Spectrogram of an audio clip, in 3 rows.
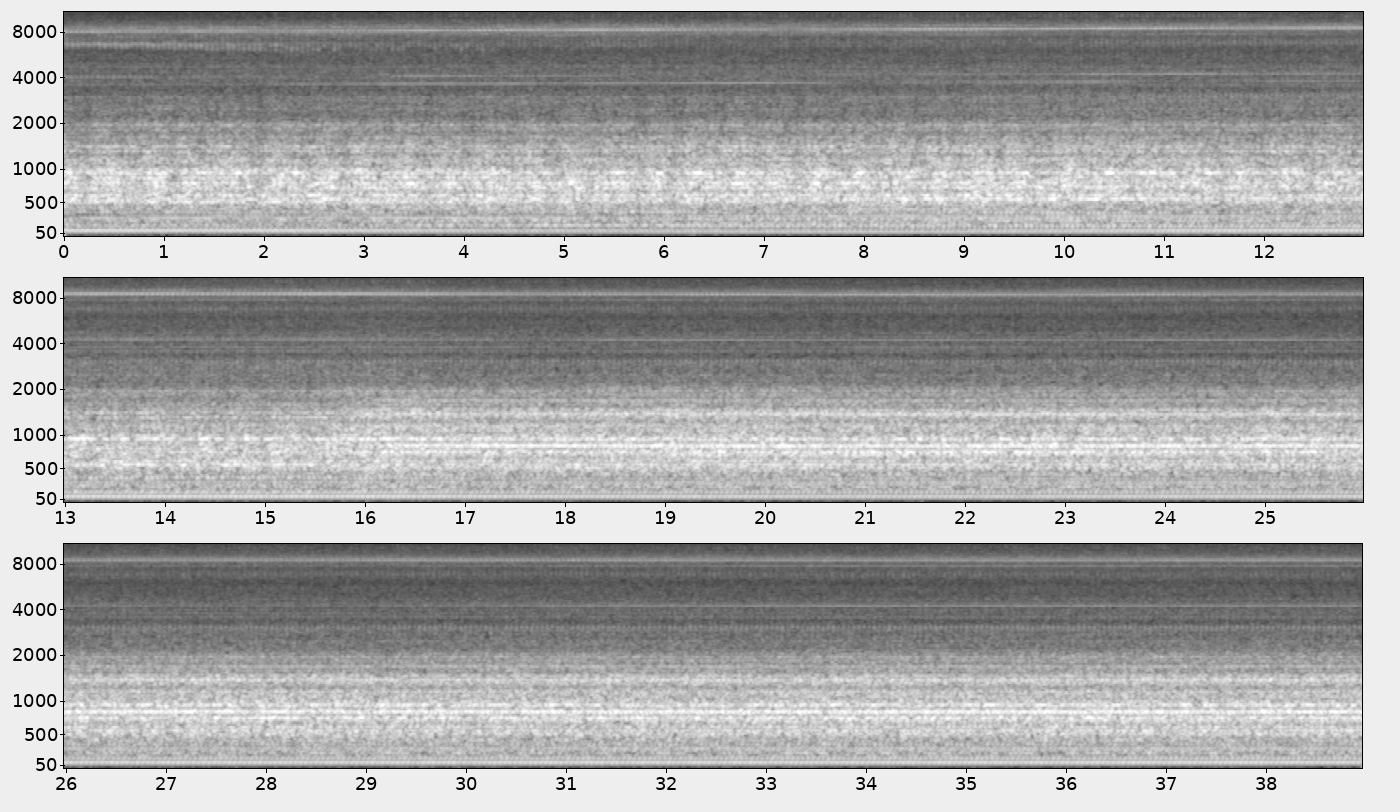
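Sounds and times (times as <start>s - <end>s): high whine: 0.0s - 17.5s
washing machine drum spinning: 0.0s - 38.9s.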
